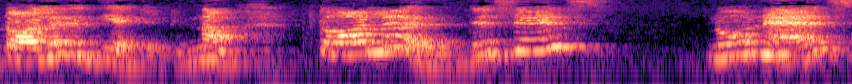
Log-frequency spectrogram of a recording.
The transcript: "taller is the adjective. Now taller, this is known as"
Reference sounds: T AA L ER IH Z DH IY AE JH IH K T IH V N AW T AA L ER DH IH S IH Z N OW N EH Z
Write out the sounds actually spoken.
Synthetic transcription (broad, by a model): T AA L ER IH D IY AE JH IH T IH N AW T AA L ER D IH S IH Z N OW N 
